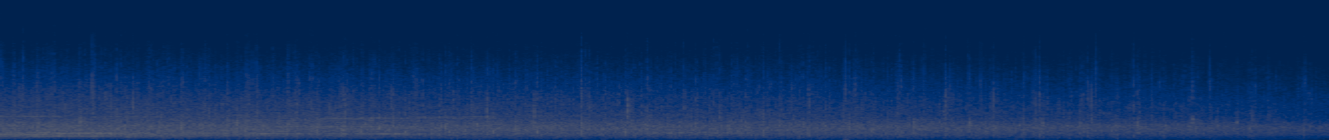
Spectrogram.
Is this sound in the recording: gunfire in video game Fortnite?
no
